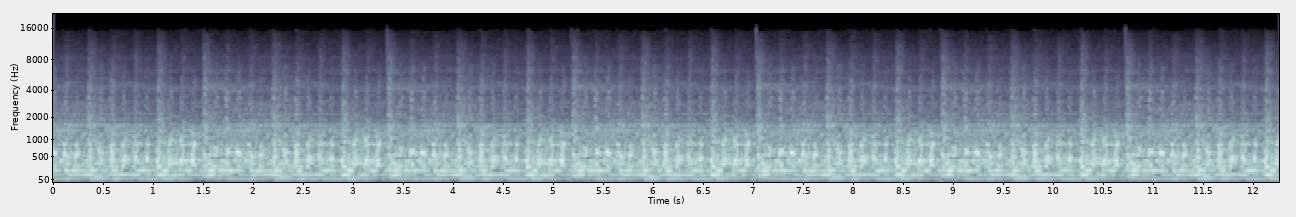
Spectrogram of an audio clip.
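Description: Old-school hardcore rave track in a breakdown without the full drum beat: a held synth chord drones steadily over a low bass note, with light, evenly spaced ticks keeping time.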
